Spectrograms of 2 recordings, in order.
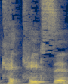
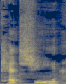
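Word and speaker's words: Cait Sith: Good old Kate Sith. It's actually pronounced Ketchy from Wait, Final Fantasy.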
